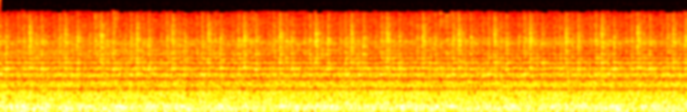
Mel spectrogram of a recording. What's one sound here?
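Train wheels rumble and clatter over rail joints.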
